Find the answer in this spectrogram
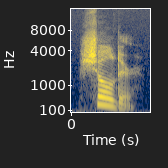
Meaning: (noun) The part of an animal's body between the base of the neck and arm socket.: The part of the human torso forming a relatively horizontal surface running away from the neck
- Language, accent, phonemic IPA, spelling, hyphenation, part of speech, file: English, US, /ˈʃoʊldɚ/, shoulder, shoul‧der, noun / verb, En-us-shoulder.ogg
